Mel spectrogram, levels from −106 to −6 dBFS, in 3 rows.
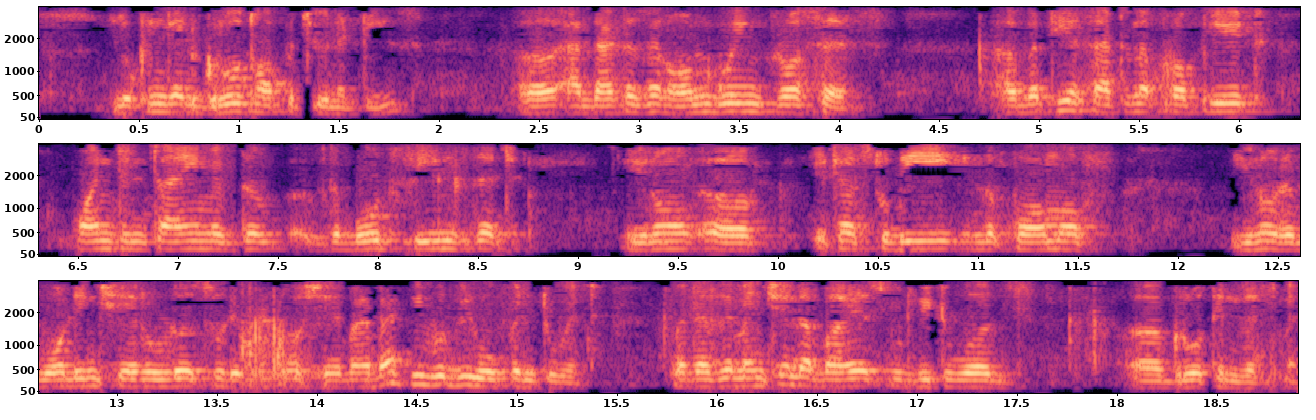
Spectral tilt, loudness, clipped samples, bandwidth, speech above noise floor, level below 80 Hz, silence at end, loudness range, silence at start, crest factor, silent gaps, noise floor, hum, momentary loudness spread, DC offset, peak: -9 dB/octave; -22 LUFS; under 0.1%; 4 kHz; 30 dB; -64 dBFS; 0 s; 2 LU; 0 s; 14 dB; none; -51 dBFS; none; 13 LU; under 0.1%; -8 dBFS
